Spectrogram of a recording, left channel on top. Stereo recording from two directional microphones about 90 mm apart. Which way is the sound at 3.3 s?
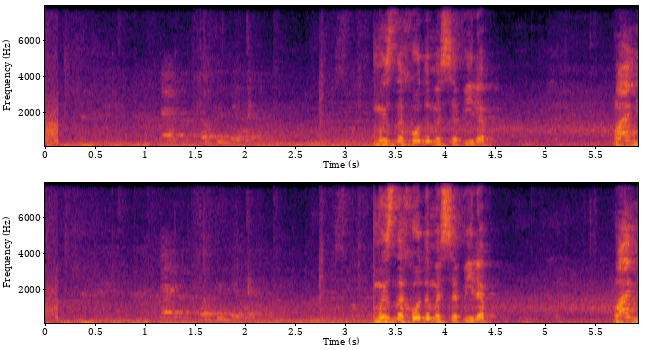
35° right (ahead or behind).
